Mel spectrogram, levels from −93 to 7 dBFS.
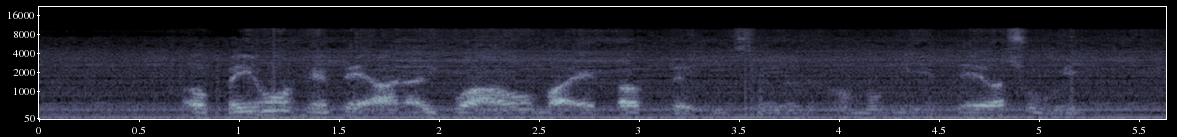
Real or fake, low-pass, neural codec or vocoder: fake; 9.9 kHz; vocoder, 22.05 kHz, 80 mel bands, WaveNeXt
